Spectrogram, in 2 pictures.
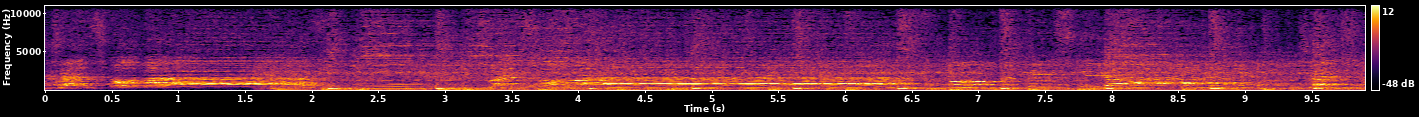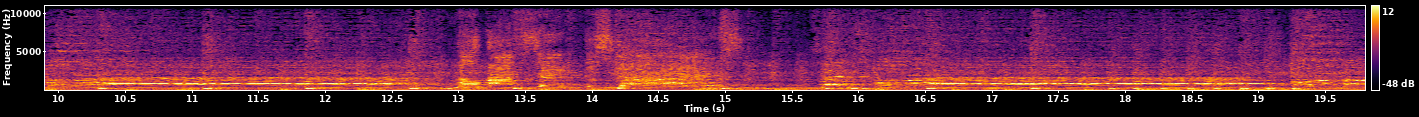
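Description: A loud, driving heavy metal rendition of the Transformers theme song, with distorted guitars, pounding drums and a sung melody over a dense, constant wall of sound.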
